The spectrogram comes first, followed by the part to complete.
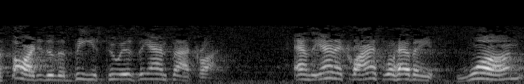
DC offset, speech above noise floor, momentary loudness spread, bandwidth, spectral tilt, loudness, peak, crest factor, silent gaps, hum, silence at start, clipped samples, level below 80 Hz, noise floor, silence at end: under 0.1%; 30 dB; 17 LU; 6.4 kHz; -4.5 dB/octave; -22 LUFS; -4 dBFS; 18 dB; none; none; 0 s; under 0.1%; -60 dBFS; -52 dBFS; 0 s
